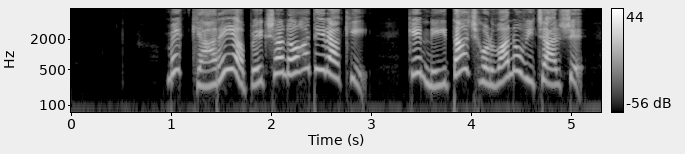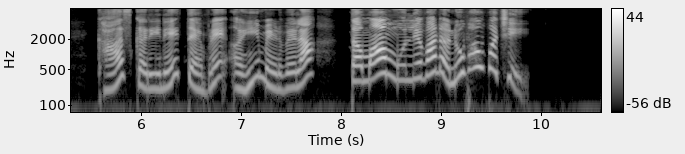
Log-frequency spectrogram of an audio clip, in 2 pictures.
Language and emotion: Gujarati, surprised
